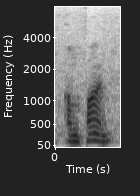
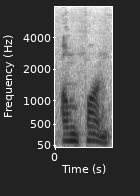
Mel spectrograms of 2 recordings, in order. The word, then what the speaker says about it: Amphan: हमारा पहला टॉपिक होगा वो है चक्रवाती तूफान अम्फान से उड़ीसा व पश्चिम बंगाल में जो भारी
